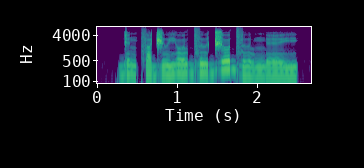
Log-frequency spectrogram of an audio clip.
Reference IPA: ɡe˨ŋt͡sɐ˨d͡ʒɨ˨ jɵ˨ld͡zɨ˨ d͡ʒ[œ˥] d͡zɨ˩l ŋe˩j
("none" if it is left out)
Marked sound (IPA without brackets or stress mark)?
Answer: ɵ˥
